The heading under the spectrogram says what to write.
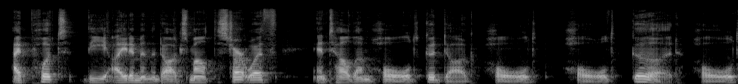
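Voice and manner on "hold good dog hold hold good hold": calm, gentle, slow, soothing voice. Training a dog to hold an item in its mouth, speaking in a soothing voice. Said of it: "Again, soothing voice".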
